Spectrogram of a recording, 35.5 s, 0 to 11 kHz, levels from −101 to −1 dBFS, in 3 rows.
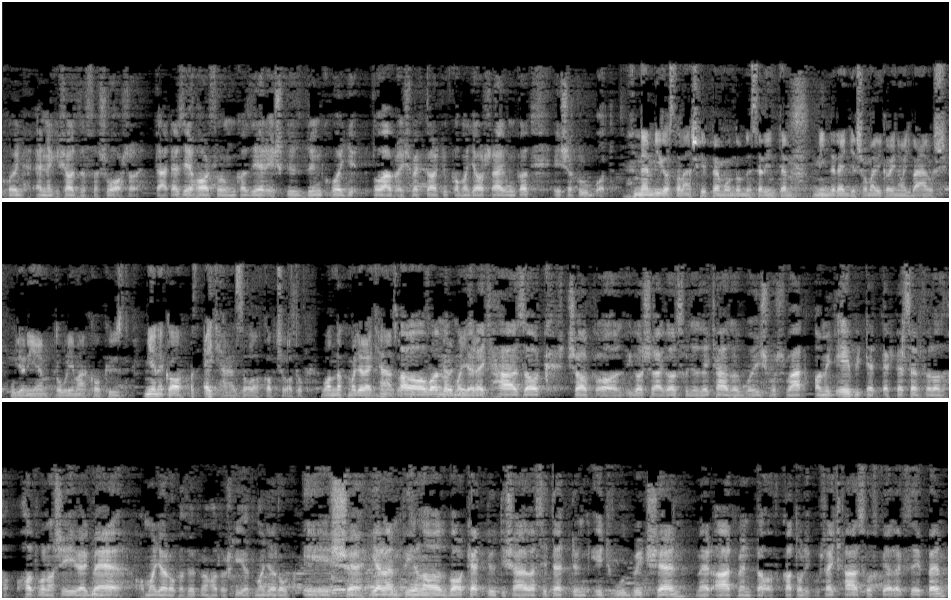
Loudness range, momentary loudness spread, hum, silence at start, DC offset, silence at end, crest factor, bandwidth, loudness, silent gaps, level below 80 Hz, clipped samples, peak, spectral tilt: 6 LU; 12 LU; none; 0 s; under 0.1%; 0 s; 20 dB; 8 kHz; -22 LUFS; none; -60 dBFS; under 0.1%; -2 dBFS; -4 dB/octave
